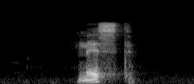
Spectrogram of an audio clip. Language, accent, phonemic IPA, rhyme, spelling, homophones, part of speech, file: German, Austria, /nɛst/, -ɛst, Nest, nässt, noun, De-at-Nest.ogg
- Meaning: 1. nest 2. small village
